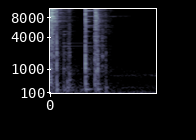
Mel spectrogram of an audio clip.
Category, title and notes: Sound effects > Other mechanisms, engines, machines
metal shop foley -164
sound, percussion, bop, strike, bam, rustle, little, perc, oneshot, tink, fx, metal, knock, bang, pop, foley, boom, shop, sfx, crackle, tools, thud, wood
